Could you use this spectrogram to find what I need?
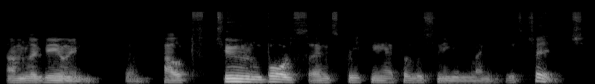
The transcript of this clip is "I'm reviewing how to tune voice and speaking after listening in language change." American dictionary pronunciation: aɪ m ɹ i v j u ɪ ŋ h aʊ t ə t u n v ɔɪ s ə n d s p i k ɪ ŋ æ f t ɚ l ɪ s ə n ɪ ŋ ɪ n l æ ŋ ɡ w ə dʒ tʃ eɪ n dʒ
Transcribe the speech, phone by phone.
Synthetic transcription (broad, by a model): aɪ m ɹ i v j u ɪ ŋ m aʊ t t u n b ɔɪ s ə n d s p i k ɪ ŋ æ t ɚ l ɪ s ə n ɪ ŋ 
